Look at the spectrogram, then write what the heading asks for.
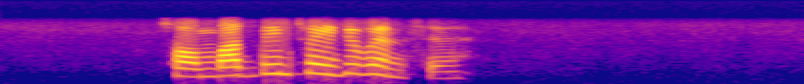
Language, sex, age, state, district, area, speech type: Santali, female, 18-30, West Bengal, Bankura, rural, conversation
